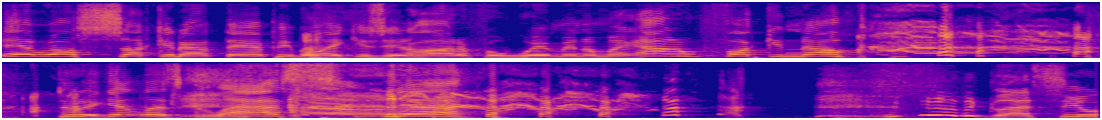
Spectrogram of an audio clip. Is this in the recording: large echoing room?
no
